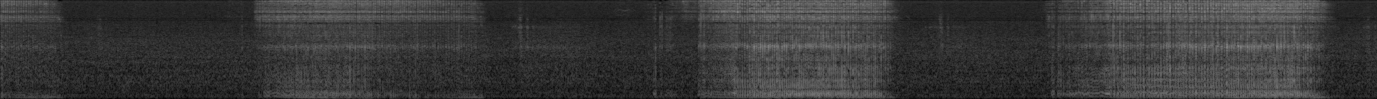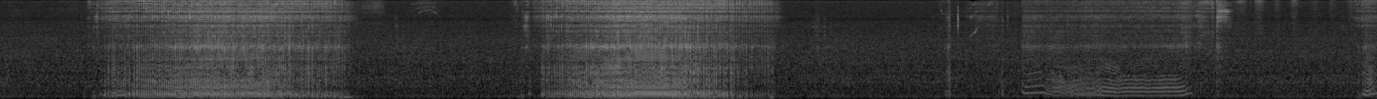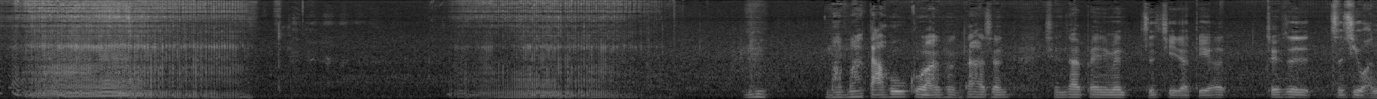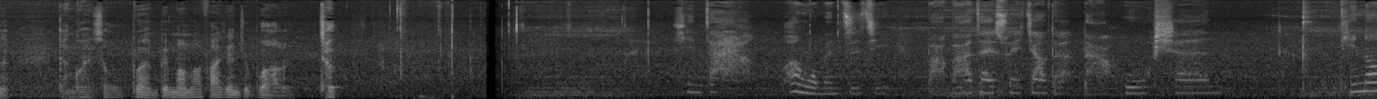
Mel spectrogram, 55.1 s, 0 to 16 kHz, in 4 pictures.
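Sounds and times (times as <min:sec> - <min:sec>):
woman snoring loudly: 0:00.0 - 0:00.7, 0:02.6 - 0:04.9, 0:06.5 - 0:09.0, 0:10.5 - 0:13.4, 0:14.7 - 0:17.4, 0:19.0 - 0:21.6, 0:23.2 - 0:26.1, 0:27.3 - 0:30.2, 0:32.0 - 0:34.2, 0:50.5 - 0:51.5.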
